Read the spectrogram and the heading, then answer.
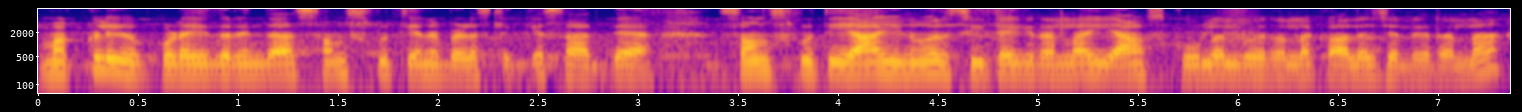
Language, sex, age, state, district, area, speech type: Kannada, female, 60+, Karnataka, Gadag, rural, spontaneous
